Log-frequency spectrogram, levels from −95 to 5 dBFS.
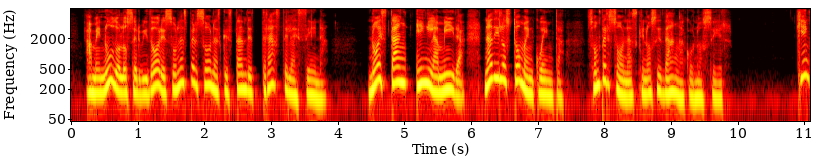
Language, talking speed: Spanish, 175 wpm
